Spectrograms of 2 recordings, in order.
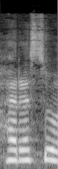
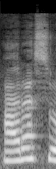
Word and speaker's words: ಹರಸು: ಆಗುವಂತೆ ಮಾಡುವುದು ಅಂತ ಅರಸು ಹರಸು ಅಂದ್ರೆ ಆಶೀರ್ವಾದ ಮಾಡು ಉಚ್ಚಾರಣೆ ನೋಡಿ ಅರಸು ಅಲ್ಲ ಹ ಅರಸು ಅಂದ್ರೆ ಆಶೀರ್ವದಿಸು ಇನ್ನು ಗೌರವ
